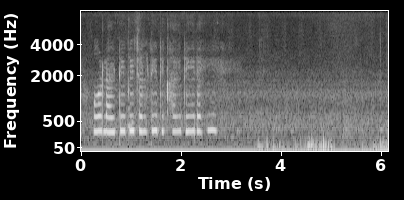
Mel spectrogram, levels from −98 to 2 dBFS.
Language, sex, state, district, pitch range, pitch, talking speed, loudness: Hindi, female, Rajasthan, Jaipur, 305-320 Hz, 310 Hz, 80 wpm, -17 LUFS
